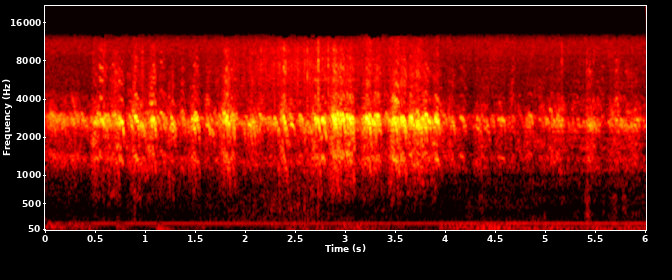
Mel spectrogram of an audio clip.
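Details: Riverbank nesting colony of migrant Southern carmine bee-eaters, South Luangwa National Park, Zambia: rapid, overlapping harsh calls from many birds, swelling louder midway, then easing off.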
